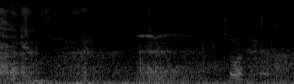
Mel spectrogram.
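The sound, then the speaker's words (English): Heavy, labored breathing, loud rasping breaths with a breathy, wind-like hiss, from a person walking up a big hill. “So if I'm breathing heavy, I am happy to talk to you, but I'm breathing heavy because I'm walking up a hill.”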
